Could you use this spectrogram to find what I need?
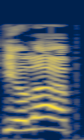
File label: suggest health, survivor voice; Left 4 Dead 2; producer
